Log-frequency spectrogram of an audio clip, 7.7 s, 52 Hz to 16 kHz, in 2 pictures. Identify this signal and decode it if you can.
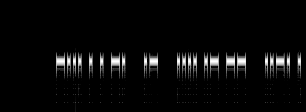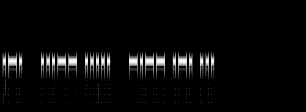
Morse code, heard as a keyed tone, about 45 wpm, 700 Hz. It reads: BEEN A HAM FER 35 YRS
